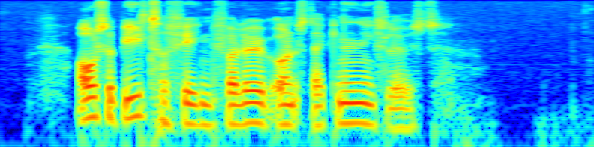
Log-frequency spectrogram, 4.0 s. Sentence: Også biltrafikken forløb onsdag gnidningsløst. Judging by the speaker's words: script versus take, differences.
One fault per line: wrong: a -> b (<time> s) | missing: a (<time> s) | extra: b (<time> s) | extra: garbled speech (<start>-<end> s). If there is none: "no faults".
no faults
